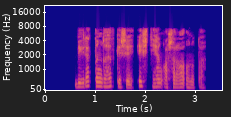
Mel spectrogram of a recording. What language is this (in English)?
Bashkir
